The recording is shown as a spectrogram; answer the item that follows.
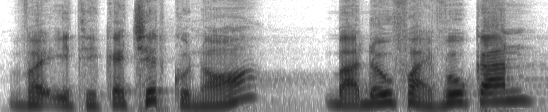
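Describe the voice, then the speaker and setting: A cruel, two-faced young daughter-in-law, put on by a male narrator gives sharp, bossy orders in an audio horror story. The voice is pushed higher than his own, with a long reverb behind it. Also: moderate pace, close to an everyday voice. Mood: menacing.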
